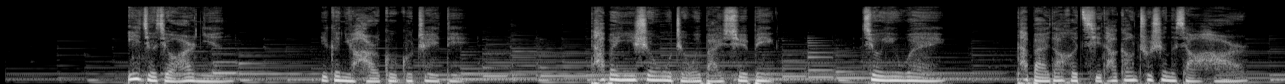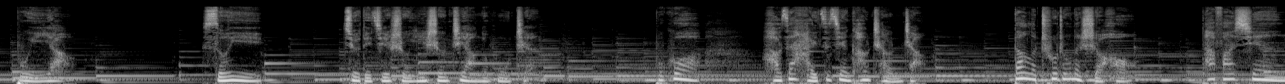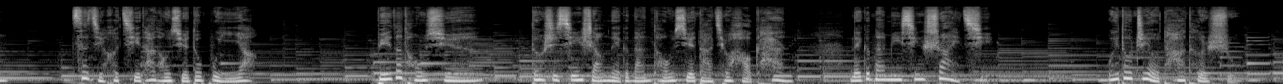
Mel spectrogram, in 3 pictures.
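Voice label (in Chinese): 女-人物讲解【温柔讲述】; 深情感人; 蕾丝女孩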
